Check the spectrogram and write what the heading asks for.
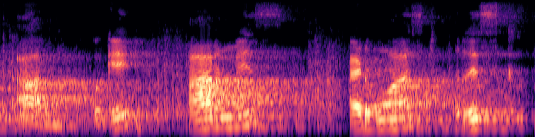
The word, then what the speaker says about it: ARM: In common language we simply pronounce it ARM.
